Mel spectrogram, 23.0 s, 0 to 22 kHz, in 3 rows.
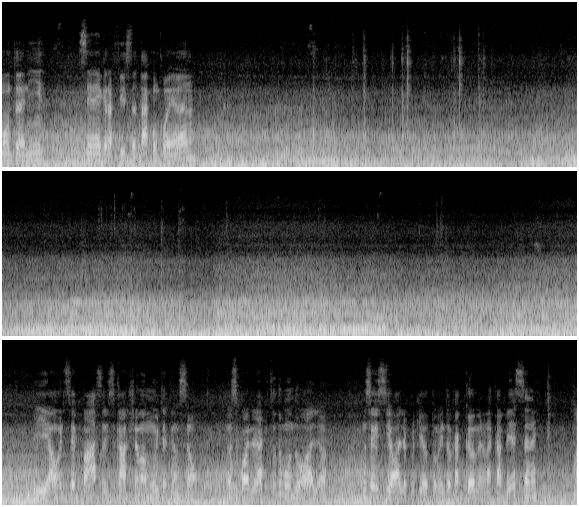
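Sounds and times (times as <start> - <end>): car engine pulling: 0.0 - 23.0
road noise: 0.0 - 23.0.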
